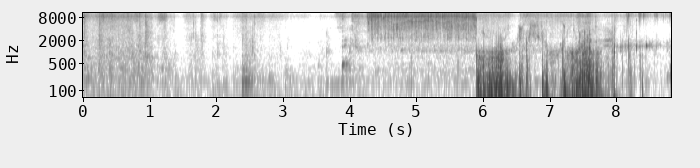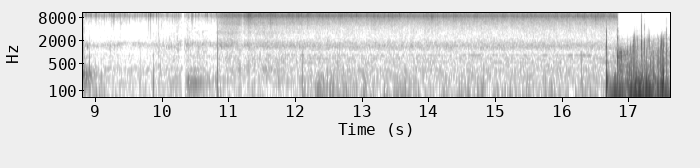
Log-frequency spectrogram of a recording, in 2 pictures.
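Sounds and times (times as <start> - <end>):
shower water pouring over submerged phone microphones by the drain: 4.2 - 17.5.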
